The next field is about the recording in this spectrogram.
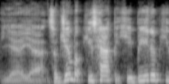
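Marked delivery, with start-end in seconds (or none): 0.0-0.7 low, quiet brush-off; downplayed, much softer and lower; acted muted reply. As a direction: drop it low and soft, as the beaten dragon. Voices the downed dragon's weary reply.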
